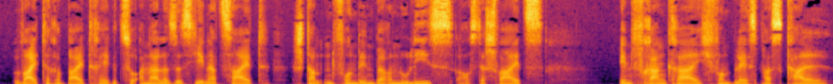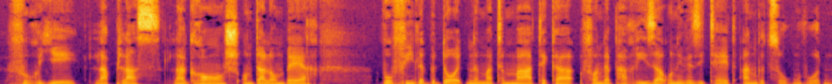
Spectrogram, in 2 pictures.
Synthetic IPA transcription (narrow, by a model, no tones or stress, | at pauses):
vaɪtʰəʁəbaɪtʁ̥ɛːɡət͡suːɐʔanaːlizɪsjeːnɐt͡saɪtʃtamn̩fɔndeːnbɛɐnulisaʊsd̥eːɐʃv̥aɪt͡s | ʔɪnfʁ̥aŋkʁ̥aɪçfɔnblɛːspʰaskʰalfuʁjeːlapʰlaslaɡʁɑ̃ːʃʊnt̚d̥alɔ̃mbɛːʁ | voːfiːləbədɔʏtn̩dəmatʰəmaːtɪkʰɐfɔndeːɐpʰaʁiːzaʔunivɛɐzitʰɛːtʔanɡət͡soːɡŋ̩vʊɐdn̩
